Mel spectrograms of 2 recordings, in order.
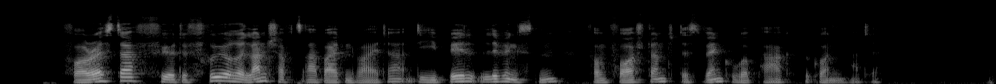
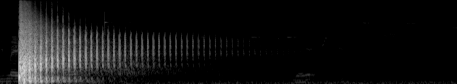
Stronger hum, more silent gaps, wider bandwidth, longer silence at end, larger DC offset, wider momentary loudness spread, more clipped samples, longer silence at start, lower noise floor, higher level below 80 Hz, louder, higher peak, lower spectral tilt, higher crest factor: neither; neither; second, 11.5 kHz vs over 20 kHz; second, 0.05 s vs 3.8 s; neither; second, 13 LU vs 25 LU; neither; first, 0.65 s vs 0.2 s; first, -74 dBFS vs -68 dBFS; second, -60 dBFS vs -44 dBFS; second, -35 LUFS vs -17 LUFS; second, -16 dBFS vs 0 dBFS; about the same, -4.5 dB/octave vs -4 dB/octave; about the same, 20 dB vs 22 dB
